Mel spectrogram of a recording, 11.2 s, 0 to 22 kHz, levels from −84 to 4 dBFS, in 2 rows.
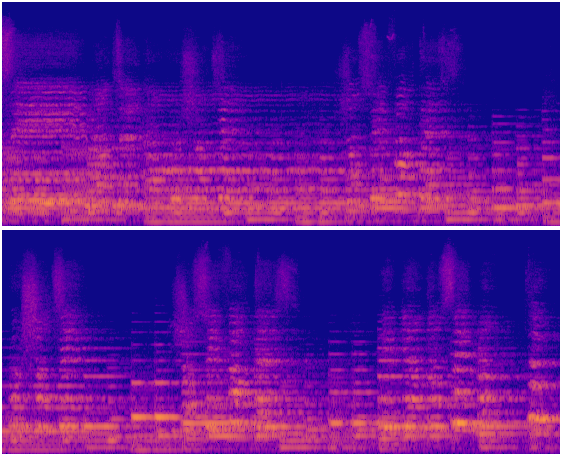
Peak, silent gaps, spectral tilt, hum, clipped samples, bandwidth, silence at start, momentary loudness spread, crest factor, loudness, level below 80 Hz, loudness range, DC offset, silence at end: -12 dBFS; none; -6 dB/octave; none; under 0.1%; 16.5 kHz; 0 s; 8 LU; 18 dB; -31 LUFS; -60 dBFS; 4 LU; under 0.1%; 0 s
